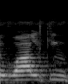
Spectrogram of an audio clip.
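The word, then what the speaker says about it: walk: हम पढ़े हैं कि जब किसी वर्ड में के से पहले एल हो तो उस वर्ड में एल प्रायः साइलेंट होता है।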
